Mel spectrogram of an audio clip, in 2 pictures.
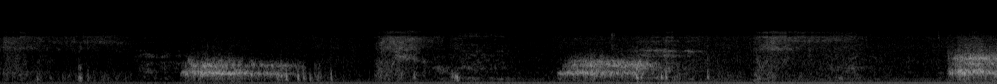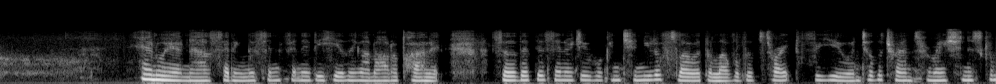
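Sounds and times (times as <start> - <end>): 
slow deep sniffing breaths during a guided healing meditation: 0.0 - 11.3, 14.4 - 14.9
speech: 11.4 - 19.9.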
